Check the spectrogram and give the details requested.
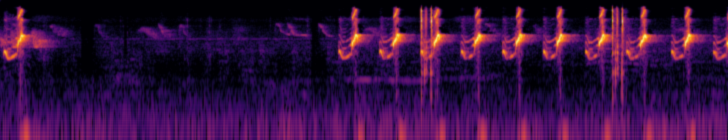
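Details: Prinia (prenjak lumut) singing lively 'tembakan' shot-like varied phrases: one upswept note, a pause of about three seconds, then a fast series of sharp rising chirps repeated about twice per second, with faint low background rumble.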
